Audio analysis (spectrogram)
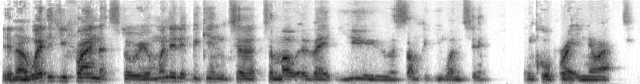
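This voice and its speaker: A man's voice: lowish voice, steady tone, fairly quick, fairly bright tone. A man interviewing a guest, asking probing questions in a conversational way.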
